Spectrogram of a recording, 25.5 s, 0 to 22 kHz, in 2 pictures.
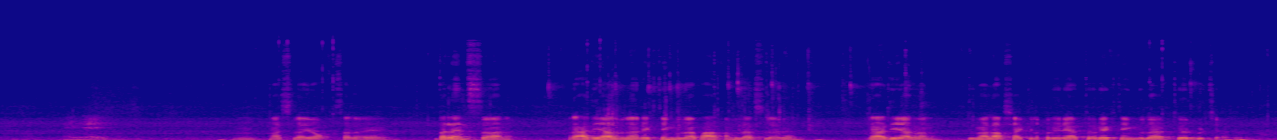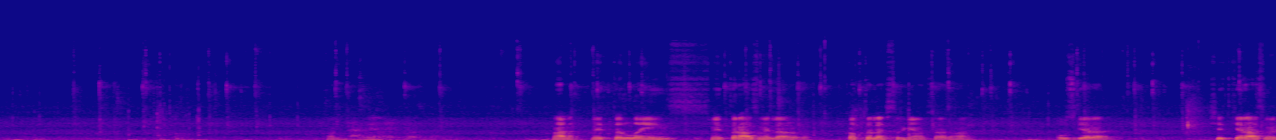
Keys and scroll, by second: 6.5 p, 8.6 F4, 14.5 f, 21.6 p.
